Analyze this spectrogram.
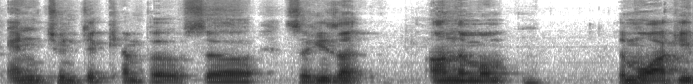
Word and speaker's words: Antetokounmpo: I know he has a really hard to pronounce last name, but it's pronounced Antetokounmpo.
